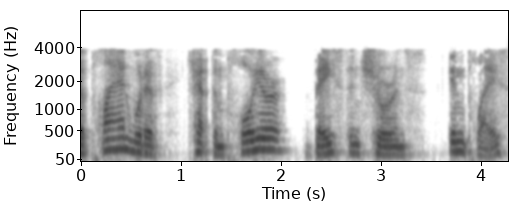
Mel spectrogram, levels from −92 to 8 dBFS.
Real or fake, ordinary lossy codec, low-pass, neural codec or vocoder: real; AAC, 16 kbps; 7.2 kHz; none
